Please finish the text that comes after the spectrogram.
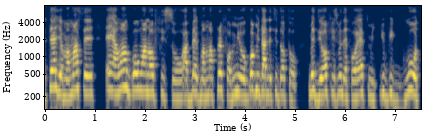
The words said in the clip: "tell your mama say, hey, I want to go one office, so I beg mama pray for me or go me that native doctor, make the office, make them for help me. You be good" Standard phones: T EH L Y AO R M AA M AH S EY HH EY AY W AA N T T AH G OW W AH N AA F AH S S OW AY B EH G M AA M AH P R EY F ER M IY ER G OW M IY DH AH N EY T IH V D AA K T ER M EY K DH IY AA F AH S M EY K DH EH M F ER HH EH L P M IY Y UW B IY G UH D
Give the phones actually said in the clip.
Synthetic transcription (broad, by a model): T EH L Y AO M AA M AH S EY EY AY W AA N G OW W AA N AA F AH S S OW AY B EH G M AA M AH P R EY F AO M IY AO G OW M IY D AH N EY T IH D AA T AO M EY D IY AA F AH S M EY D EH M F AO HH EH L P M IY Y UW B IY G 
